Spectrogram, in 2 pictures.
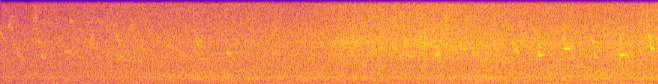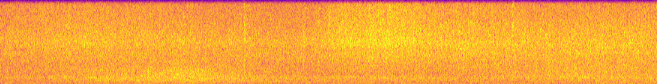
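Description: A light wind rustles through beech leaves, a soft, steady hiss that swells gently midway and keeps going, with no voices and only faint scattered chirps in the distance.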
